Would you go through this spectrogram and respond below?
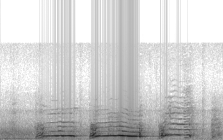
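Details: Whining from a one-year-old Cane Corso behaving like a baby: three drawn-out, tonal, nasal cries, the middle one longest at nearly a second, each holding a steady pitch before breaking off.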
